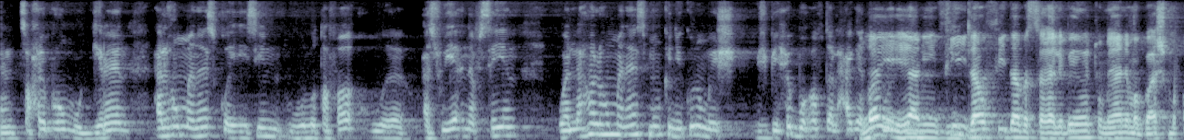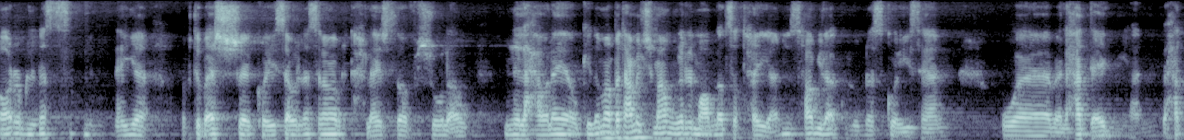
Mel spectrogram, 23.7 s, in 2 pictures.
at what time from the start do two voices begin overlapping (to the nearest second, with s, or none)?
9 s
